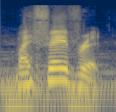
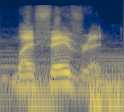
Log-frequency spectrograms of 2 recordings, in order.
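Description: First: The voice is high and squeaky. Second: The voice is low and deep. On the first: "my squeaky boy voice" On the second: "Let me do that in a man voice"

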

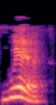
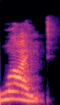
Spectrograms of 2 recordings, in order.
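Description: First: The name sounds like the word with. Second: The name sounds like the word white. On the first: The speaker calls it right. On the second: The speaker calls it wrong.

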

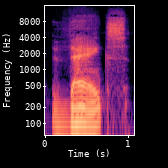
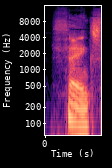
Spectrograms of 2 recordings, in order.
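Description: First: The th is voiced, as in 'that'. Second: The th is voiceless, as in 'think'. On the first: The speaker calls it wrong. "I always say thanks, like you would say that or they" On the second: The speaker calls it right. "when you're supposed to say thanks, like you would say think"

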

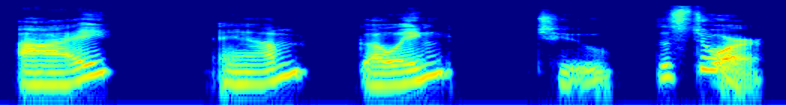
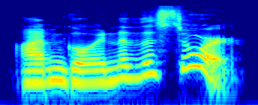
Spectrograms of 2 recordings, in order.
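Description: First: The words come slowly, one at a time. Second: The words come at an even, natural pace. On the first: "take your time with each word" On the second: "And then more naturally"

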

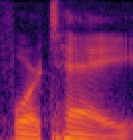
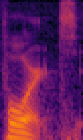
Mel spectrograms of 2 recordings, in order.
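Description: First: The word ends with a pronounced final vowel. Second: The word ends with no final vowel. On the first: The speaker calls it wrong. "we were saying forte" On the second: The speaker calls it right. "It's pronounced"

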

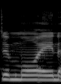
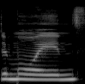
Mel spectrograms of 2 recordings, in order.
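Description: First: The final S is silent. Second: The final S is pronounced. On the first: The speaker calls it right. "You don't say the S" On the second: The speaker calls it wrong. "If you say the S"

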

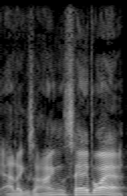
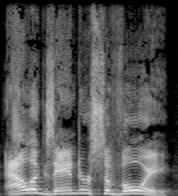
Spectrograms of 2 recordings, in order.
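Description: First: The name is said with a French-style pronunciation. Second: The name is said with an American pronunciation. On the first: "but I am not American, so I would say Alexandre Savoie" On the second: "If I was American, I'd be like, Alexander Savoy is how I would pronounce it"

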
